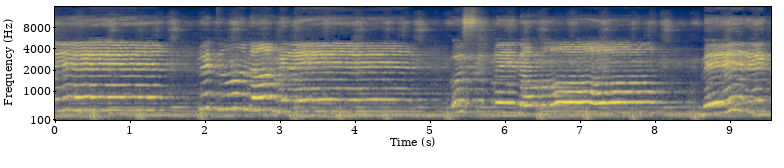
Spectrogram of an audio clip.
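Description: A boy singing a Hindi film song in long, held, gliding notes over a backing track. He sings in three phrases, with short breaks about two seconds in and about five seconds in, and comes back in near the end.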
